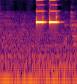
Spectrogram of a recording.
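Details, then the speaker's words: Smart battery charger with emergency stop, cable temperature sensor heated under a lamp: two short high-pitched beeps as charger auto-cuts power for overheating; overheat alarm. "so auto charge out siya first charge out kasi nagoverheat"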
